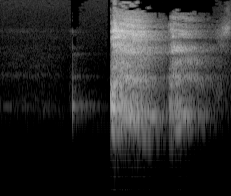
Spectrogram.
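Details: A short catch of breath, then one hard cough with a weaker second burst trailing off, from a sick adult at night with sore throat and sinus congestion; persistent cough.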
